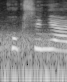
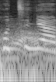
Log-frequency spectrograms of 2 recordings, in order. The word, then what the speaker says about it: Coccinia: 라틴어 발음 에 더 가까운 ' 코치니아 ' 라고 발음 합니다 . 우리나라 에서 는 주로 코치니아 라고 부릅니다 . 위키피디아 에서 찾아 보면 ' 코시니아 ' 라고 번역 되어 있습니다 .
